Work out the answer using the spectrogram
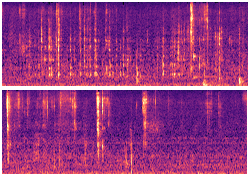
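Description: Faint close-up mouth sounds of a person biting and chewing a soft bread bun: scattered wet smacks and clicks, with a few sharper ones in the middle of the stretch.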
